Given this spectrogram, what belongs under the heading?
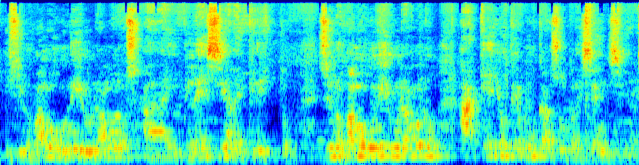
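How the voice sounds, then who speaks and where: A male pastor preaching a passionate sermon, telling personal stories and rising into shouts. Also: high-pitched, a little fast, a crowd in the background. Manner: impassioned preaching that swells into shouts; tells personal stories with acted quotes. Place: church sanctuary. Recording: echoey church sound from a distant mic.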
